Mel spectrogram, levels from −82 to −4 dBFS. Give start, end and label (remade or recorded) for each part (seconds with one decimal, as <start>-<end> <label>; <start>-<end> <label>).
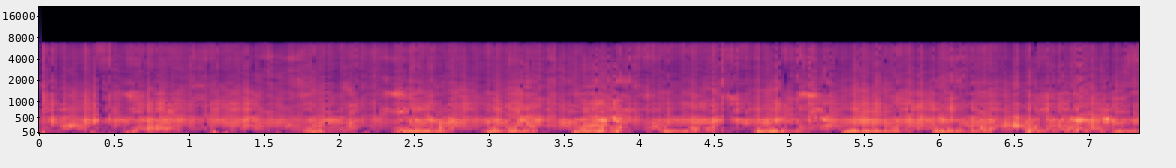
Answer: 0.0-7.3 remade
